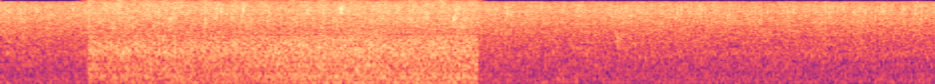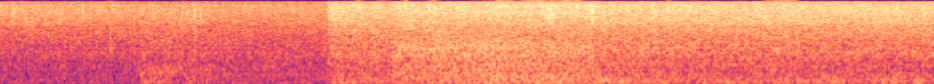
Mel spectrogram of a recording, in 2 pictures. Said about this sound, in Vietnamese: Tiếng sấm chớp vang rền, điên cuồng, gào thét. Một cơn mưa to bất thình lình đổ xuống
